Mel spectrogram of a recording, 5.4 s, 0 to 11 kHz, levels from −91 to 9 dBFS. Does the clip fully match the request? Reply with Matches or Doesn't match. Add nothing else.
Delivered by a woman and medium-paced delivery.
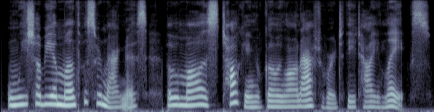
Doesn't match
